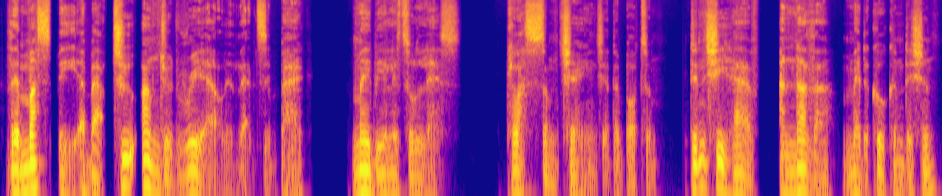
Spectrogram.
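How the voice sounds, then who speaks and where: A man voicing the quick-witted inner voice of a detective's instincts in a video game, narrating in a deliberate, alert and dramatic way. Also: a bass voice, husky, no echo, studio quality, heavily acted.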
